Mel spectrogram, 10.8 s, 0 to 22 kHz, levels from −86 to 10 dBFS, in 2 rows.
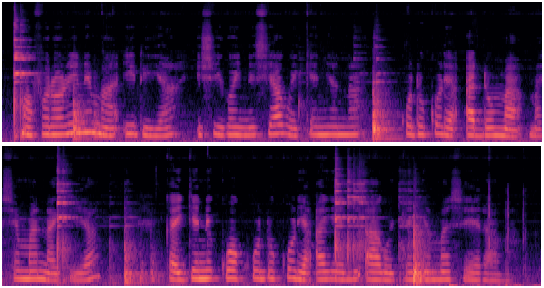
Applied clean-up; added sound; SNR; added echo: none; Chink, clink; 6 dB; none.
